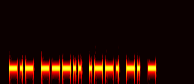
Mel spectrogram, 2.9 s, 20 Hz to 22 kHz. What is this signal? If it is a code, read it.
Morse code, heard as a keyed tone, about 30 wpm, 700 Hz. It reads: K8PNT
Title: USA Callsign DE Callsign - 5 Characters - 30wpm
